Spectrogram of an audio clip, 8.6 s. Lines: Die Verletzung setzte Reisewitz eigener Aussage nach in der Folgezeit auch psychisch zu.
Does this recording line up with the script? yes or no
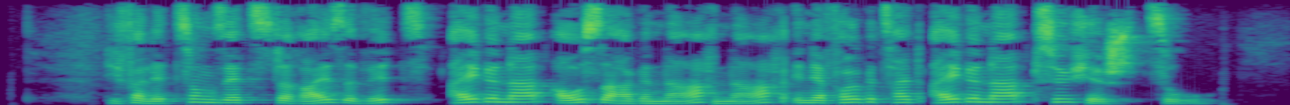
no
